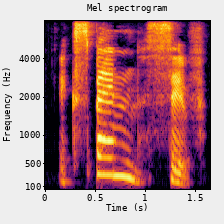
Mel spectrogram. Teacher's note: it's a three syllable word expensive where's the stress the stress is on pen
